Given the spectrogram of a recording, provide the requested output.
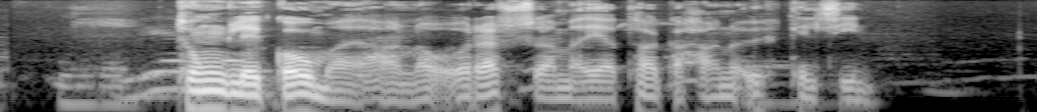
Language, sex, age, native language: Icelandic, male, 18-19, Icelandic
